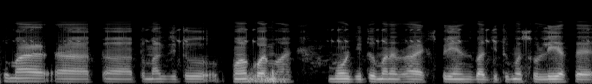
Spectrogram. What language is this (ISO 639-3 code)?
asm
